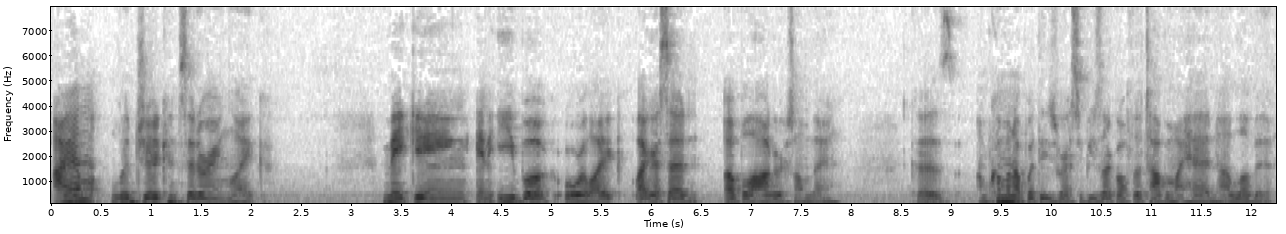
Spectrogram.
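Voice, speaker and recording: A woman's voice: deep voice, steady tone, unhurried, a bit bright, a little hiss or hum. A young woman chatting casually to her viewers as a food vlogger, in an informal, slangy, rambling way. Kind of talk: casual mukbang chat to viewers.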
